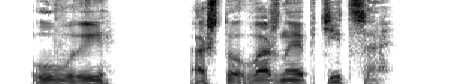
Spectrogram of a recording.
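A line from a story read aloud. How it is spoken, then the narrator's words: Sighing. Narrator (Russian): Гленда вздохнула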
